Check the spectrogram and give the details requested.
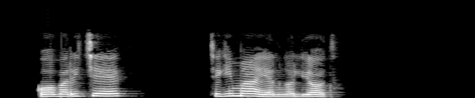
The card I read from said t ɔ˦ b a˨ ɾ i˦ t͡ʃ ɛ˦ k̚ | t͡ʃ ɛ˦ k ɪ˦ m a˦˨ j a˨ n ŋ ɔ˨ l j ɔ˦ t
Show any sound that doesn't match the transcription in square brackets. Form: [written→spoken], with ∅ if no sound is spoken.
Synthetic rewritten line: [t→k] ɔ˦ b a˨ ɾ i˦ t͡ʃ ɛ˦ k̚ | t͡ʃ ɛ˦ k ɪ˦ m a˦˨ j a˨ n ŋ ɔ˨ l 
